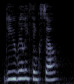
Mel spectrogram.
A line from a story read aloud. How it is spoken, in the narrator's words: asked Polychrome anxiously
